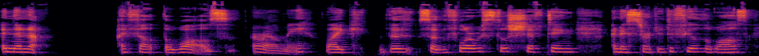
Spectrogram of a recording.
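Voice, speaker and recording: A young woman tells a personal story straight to her viewers in a casual vlog. Her voice is mellow and warm, at a middling pitch. She rambles along, restarting sentences and leaning on fillers. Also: unhurried. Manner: rambling, with frequent fillers and self-corrections. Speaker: vlogger.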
